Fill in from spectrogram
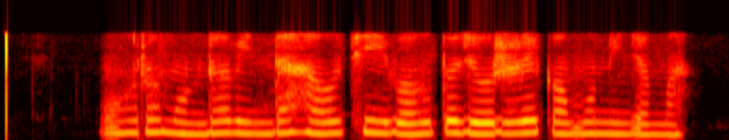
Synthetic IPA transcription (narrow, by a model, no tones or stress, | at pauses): moɾɔmuɳɖɔbind̪ʱaɦawt͡ʃʰibɔɦut̪ɔd͡ʒoɾuɾekɔmunid͡ʒɔma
